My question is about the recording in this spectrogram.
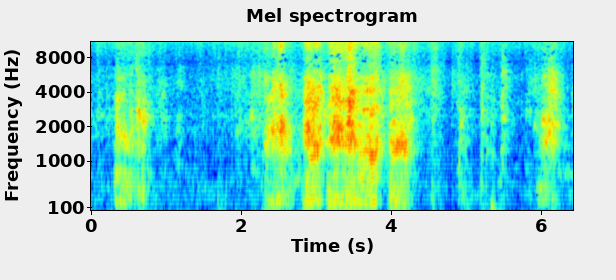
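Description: Dogs growling in play in short bursts, loudest from about two and a half to four seconds in, with a few whimpering notes.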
